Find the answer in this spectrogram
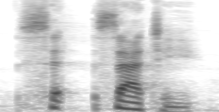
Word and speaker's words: Sethi: on me talking to you some people say Sethi it's pronounced sati sathi yeah yeah and he is a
